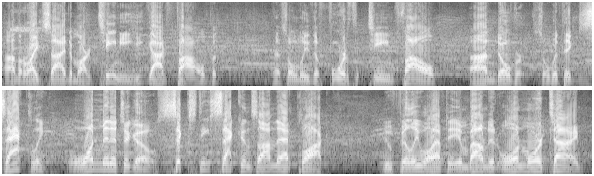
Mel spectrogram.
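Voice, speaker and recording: An American man doing live basketball play-by-play as a broadcaster, excitable and raising his voice with the action. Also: medium pitch, measured pace, some chatter behind. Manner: excitable, calls out action with raised voice. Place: courtside in high school gymnasium. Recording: live gym broadcast with background noise.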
